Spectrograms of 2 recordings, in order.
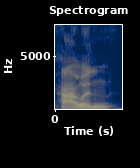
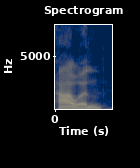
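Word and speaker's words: Allan: front Lozano and mertens so it's actually Alan they call him so we're going to cross that long name out to put Alan because that's how he's pronounced so Alan we're going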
